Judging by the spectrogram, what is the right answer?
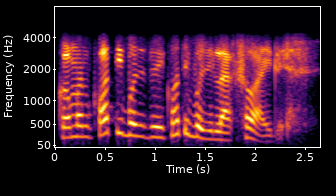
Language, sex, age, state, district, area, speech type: Nepali, male, 18-30, West Bengal, Darjeeling, rural, conversation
